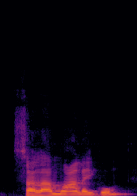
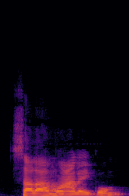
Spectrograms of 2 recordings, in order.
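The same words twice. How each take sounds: The two takes are said the same way.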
